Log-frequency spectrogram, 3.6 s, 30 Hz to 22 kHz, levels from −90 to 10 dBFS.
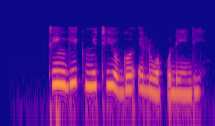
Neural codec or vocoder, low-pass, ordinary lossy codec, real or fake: none; 5.4 kHz; none; real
